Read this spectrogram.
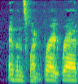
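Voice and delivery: ordinary delivery

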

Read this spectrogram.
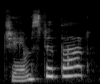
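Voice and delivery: high-pitched, rising surprised question. Acted. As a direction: ask it in clear astonishment. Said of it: "Remus looked surprised".

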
